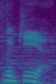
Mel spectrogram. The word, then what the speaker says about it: Lugia: Barbara's saying Lugia, or Lugia. Oh, okay. Lugia. Okay. But wait. Is that Lugia? G like gaming, Kink says. If I'm to trust Kink, it's Lugia.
